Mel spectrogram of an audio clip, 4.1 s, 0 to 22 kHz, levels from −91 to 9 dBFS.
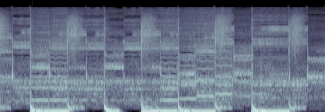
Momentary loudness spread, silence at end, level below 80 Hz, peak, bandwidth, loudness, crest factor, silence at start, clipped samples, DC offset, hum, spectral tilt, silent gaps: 3 LU; 0 s; -14 dBFS; 0 dBFS; 16.5 kHz; -13 LUFS; 12 dB; 0 s; under 0.1%; under 0.1%; none; -3.5 dB/octave; none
